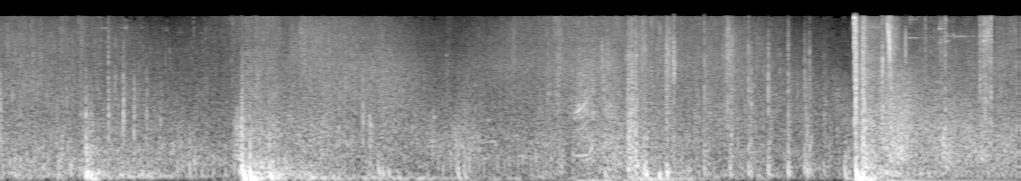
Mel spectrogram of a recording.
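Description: A rifle fires loud single shots, each with a booming echo.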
